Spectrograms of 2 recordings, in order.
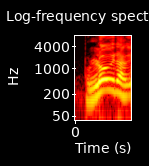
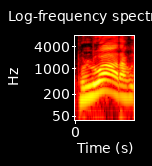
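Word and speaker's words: Bloy: 블로이라고 읽지 않고 블루아라고 읽습니다.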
